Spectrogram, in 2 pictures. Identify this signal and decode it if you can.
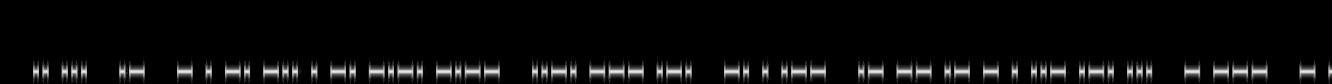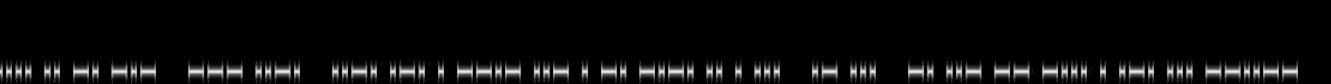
Morse code, heard as a keyed tone, about 25 wpm, 600 Hz. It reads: IS A TENDENCY FOR NEW AMATEURS TO THINK OF FREQUENCIES AS NUMBERS,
